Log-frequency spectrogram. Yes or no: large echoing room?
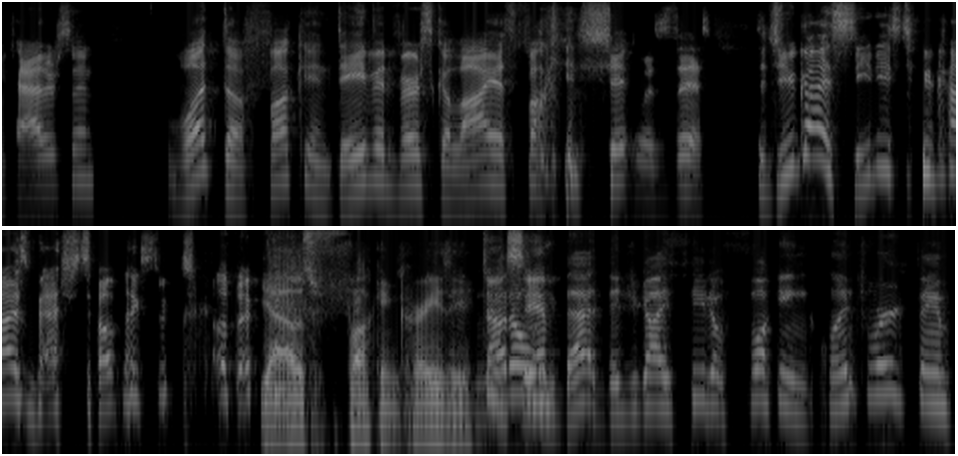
no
